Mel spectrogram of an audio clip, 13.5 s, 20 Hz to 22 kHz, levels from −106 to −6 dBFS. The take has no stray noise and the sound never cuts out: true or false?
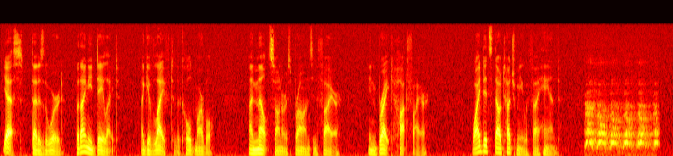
false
